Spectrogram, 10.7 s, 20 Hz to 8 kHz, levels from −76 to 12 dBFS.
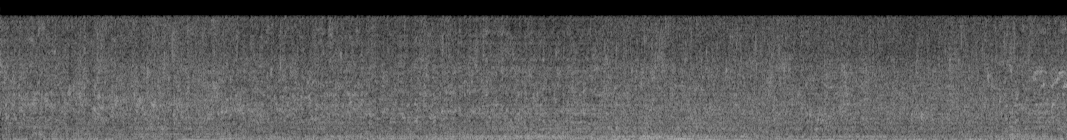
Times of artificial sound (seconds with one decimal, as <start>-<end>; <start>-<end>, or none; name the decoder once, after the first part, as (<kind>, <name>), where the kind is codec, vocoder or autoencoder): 0.0-1.2 (vocoder, HiFi-GAN); 2.2-6.0; 9.9-10.7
